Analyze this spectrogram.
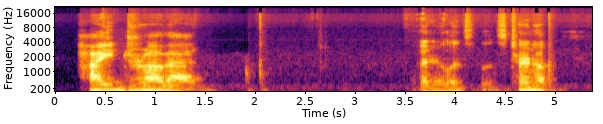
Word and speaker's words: Hyderabad: the last 28 days it's 341 coming from hyderabad i i here let's google it let's google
